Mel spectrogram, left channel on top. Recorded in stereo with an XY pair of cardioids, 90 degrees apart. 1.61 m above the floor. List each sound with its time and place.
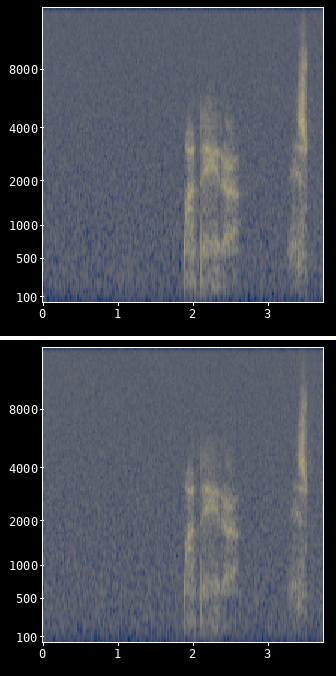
1.9 s whispering: 30° left, 0.7 m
